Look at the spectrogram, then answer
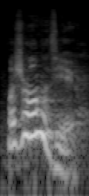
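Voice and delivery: high, light voice coaxing; gentle usher voice. Retold or imitated. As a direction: invite them in kindly. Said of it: "we'd come out there and say".

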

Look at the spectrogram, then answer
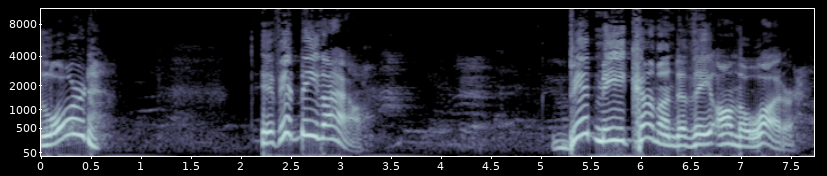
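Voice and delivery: a bold, pleading call to the Lord; Peter calling out. Acted. Peter calls to Jesus.

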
